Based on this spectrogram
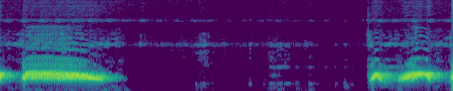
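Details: Spotted dove, a lure call for attracting doves: one long drawn-out hoarse coo, silence, then a quicker pair of rolling coos.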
